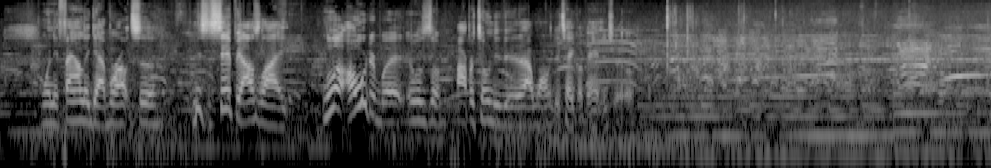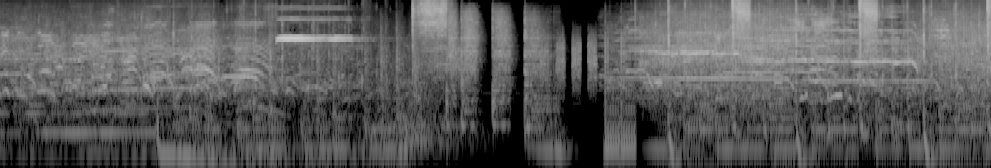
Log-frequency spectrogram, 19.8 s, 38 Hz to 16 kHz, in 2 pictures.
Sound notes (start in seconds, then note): 12.6 whistle blowing; 15.8 cheering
